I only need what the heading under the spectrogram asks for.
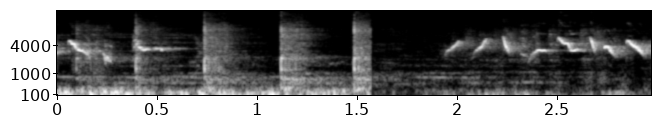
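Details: Three-year-old common iora kept in a cage for songbird contests, in full-speed double-voice song: a brief whistled flourish, four sharp knocking clicks, then quick wavering whistled notes rising and falling over low rumble.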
